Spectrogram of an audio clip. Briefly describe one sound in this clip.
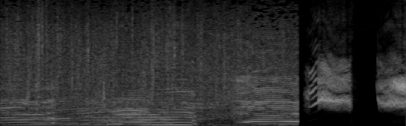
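Cows moo loudly nearby.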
